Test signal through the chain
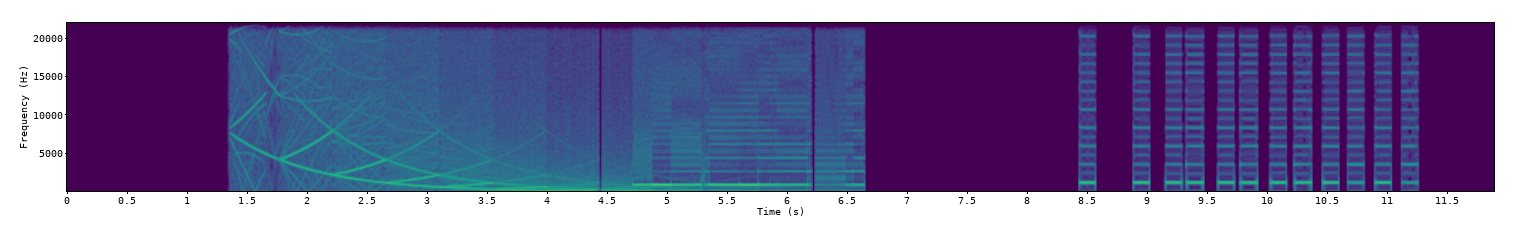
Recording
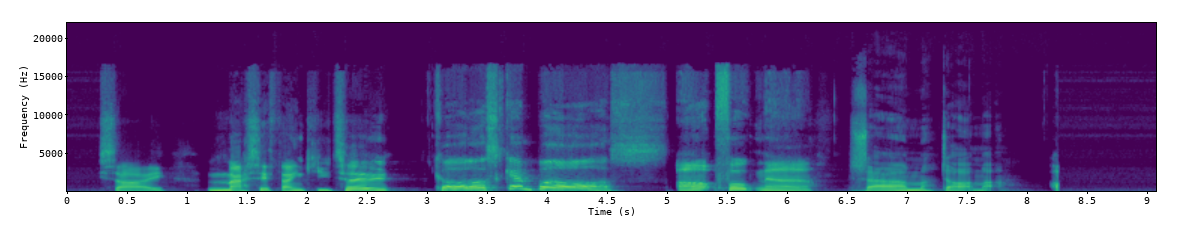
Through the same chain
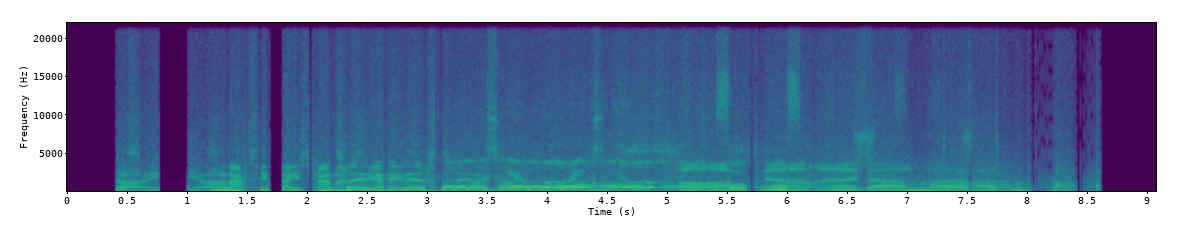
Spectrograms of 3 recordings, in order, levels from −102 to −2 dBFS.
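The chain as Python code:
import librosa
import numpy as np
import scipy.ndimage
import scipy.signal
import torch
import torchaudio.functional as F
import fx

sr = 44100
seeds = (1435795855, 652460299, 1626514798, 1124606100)

y = fx.reverse_delay_fb(x, sr, ms=443, feedback_pct=48, wet_db=-0.5)
y = fx.env_lowpass(y, sr, base_hz=1100.0, full_db=-24.5)
y = np.where(np.abs(y) >= 10.0 ** (-34.0 / 20.0), y, 0.0)
y = y * 10.0 ** (-8.5 / 20.0)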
